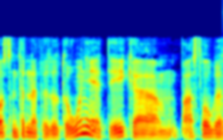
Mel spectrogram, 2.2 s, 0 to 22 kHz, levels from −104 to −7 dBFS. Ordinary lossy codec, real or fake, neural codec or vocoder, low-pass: MP3, 64 kbps; fake; codec, 16 kHz, 4.8 kbps, FACodec; 7.2 kHz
